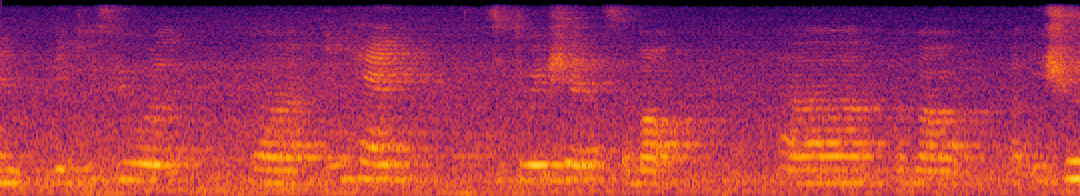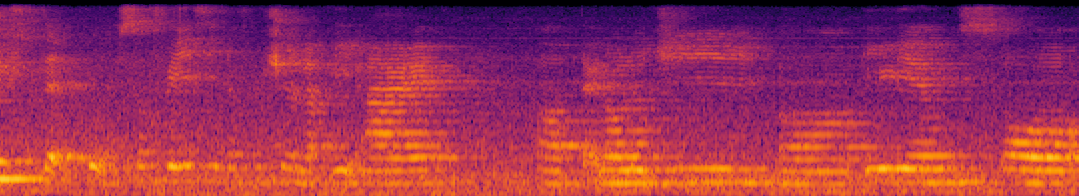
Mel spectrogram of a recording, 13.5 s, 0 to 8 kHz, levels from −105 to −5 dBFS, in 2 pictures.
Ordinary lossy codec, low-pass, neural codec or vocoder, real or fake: none; 7.2 kHz; none; real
